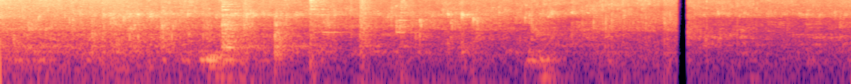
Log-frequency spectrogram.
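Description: Sliced garlic and chopped small onions sizzling in hot sesame (gingerly) oil in a steel kadai, with scattered crackles. The hiss is strongest just after they go in and eases a little toward the end.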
